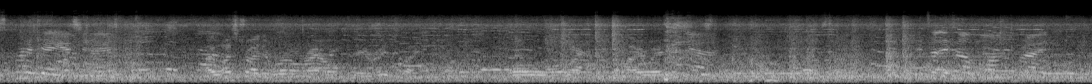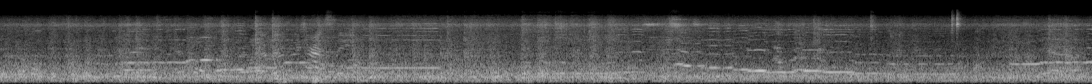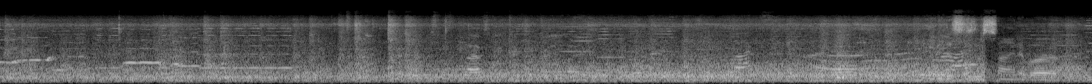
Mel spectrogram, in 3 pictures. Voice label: Inane babble from a wildly annoying hipster on the train makes me murderous while a flute plays softly.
